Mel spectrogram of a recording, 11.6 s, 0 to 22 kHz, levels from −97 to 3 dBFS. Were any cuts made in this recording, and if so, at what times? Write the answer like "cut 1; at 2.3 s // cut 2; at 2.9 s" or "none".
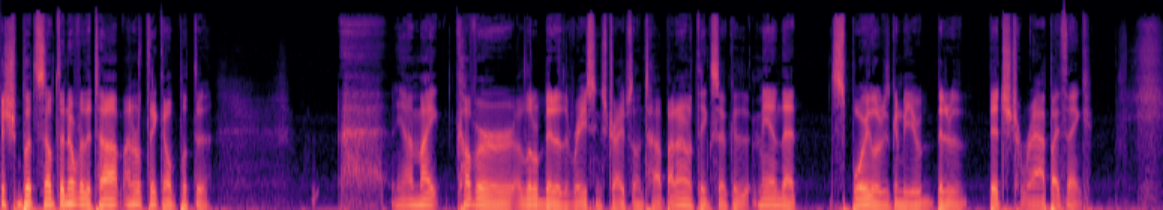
none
